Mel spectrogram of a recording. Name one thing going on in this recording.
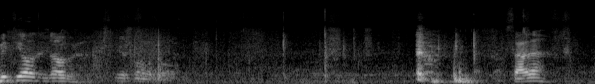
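A second man answers briefly nearby.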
